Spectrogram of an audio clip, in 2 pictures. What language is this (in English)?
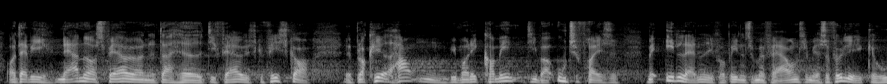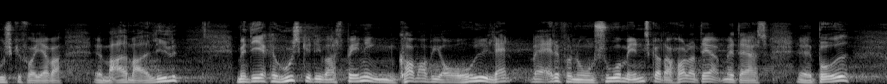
Danish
